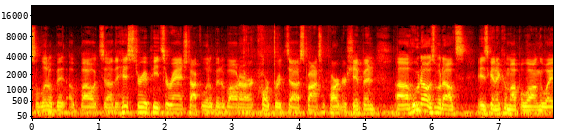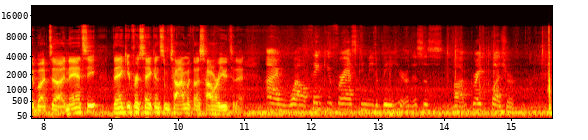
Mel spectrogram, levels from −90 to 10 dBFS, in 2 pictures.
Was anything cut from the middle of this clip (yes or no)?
no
